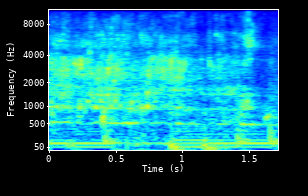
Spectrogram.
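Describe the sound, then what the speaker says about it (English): Tap water runs into a big cooking pot, a steady splashing trickle with a low resonant hum beneath, close by and alone. "So water into a big pot,"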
